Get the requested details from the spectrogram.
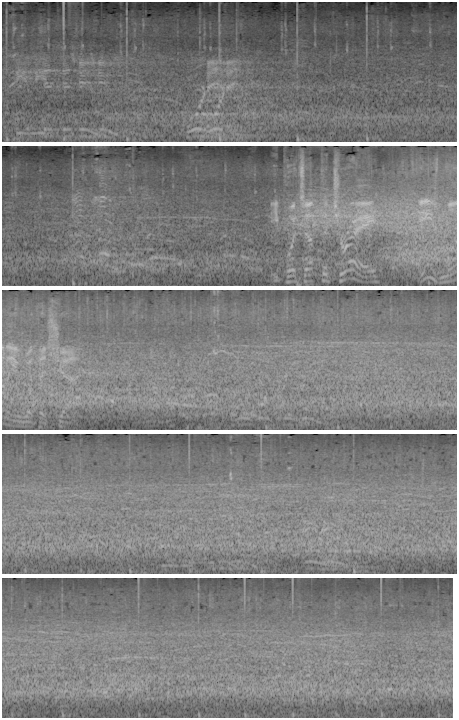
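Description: A large crowd murmurs and cheers in an echoing arena, swelling into a loud roar.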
